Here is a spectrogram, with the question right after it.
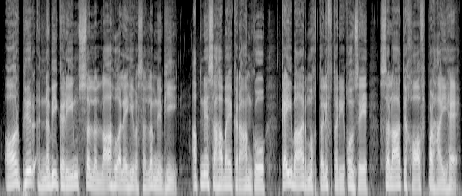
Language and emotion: Urdu, neutral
